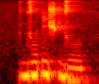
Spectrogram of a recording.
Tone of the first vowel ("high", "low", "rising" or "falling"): high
